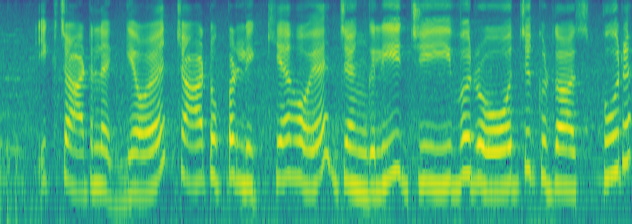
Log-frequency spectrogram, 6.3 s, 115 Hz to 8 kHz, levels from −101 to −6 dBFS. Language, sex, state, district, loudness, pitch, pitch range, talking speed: Punjabi, female, Punjab, Pathankot, -14 LUFS, 250 Hz, 235-280 Hz, 125 wpm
